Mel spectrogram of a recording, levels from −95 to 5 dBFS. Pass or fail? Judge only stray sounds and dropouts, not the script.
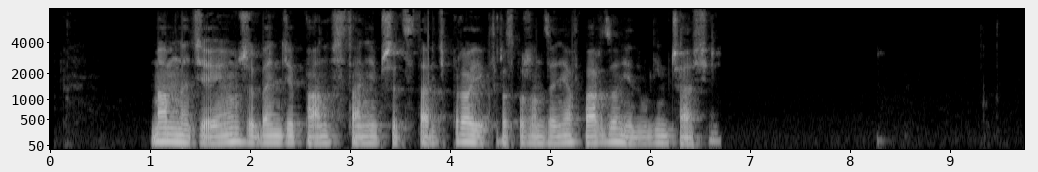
pass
